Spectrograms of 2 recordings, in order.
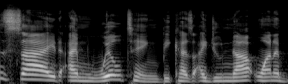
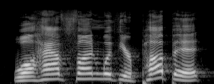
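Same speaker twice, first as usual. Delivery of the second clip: high, quick, mocking and condescending tone; 4 semitones higher, 6 dB louder than usual. Retelling what a girl said to the speaker carrying a puppet, imitating a mocking, condescending voice. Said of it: "in a real sort of mocking, condescending voice says".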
